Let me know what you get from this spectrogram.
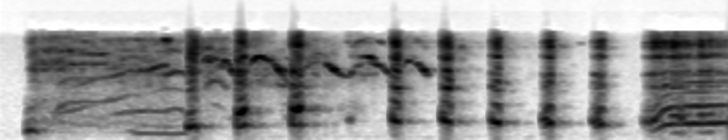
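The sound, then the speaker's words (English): A voice imitates seagull squawks as the character Buttons speaking Seagull: a drawn-out screechy call breaks into a rapid run of short, harsh squawks, then ends with one longer, steady cry. “My favorite part about Buttons is that he speaks Seagull.”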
